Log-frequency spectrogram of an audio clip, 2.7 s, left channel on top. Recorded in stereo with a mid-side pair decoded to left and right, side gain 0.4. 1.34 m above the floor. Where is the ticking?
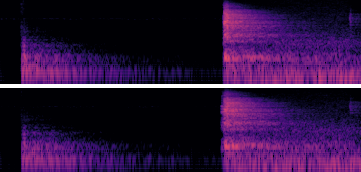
35° left, 1.4 m.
